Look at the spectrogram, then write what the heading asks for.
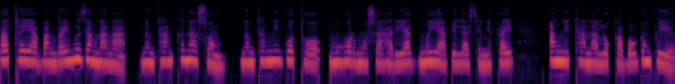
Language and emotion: Bodo, neutral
